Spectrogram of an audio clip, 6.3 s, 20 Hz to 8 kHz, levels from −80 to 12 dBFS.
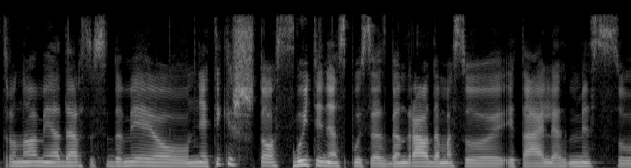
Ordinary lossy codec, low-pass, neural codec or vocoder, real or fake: MP3, 64 kbps; 7.2 kHz; none; real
